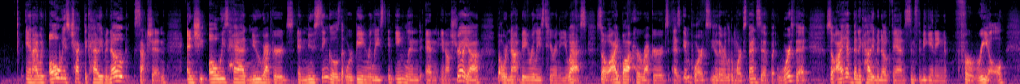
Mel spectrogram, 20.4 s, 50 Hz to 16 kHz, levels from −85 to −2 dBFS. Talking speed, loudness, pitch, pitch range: 195 wpm, -22 LUFS, 130 Hz, 115-140 Hz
